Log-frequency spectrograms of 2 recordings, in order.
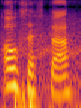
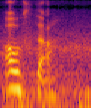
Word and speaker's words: Alcester: I've been pronouncing the place Alcester, and I heard some of the kids talking today, I heard them calling it Ulster.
